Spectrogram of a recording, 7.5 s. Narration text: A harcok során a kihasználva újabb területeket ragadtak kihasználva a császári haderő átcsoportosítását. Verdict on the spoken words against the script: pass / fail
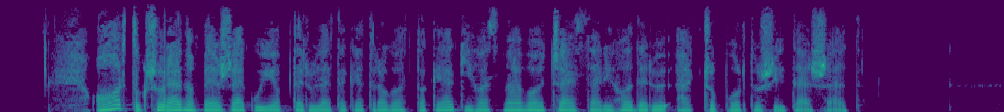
fail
